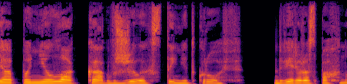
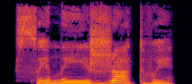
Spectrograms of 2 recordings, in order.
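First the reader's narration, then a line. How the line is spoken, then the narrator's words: Hoarse creature's rasp. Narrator (Russian): хрипело существо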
